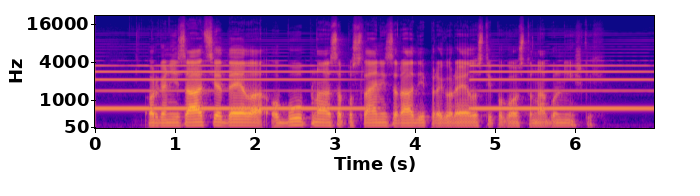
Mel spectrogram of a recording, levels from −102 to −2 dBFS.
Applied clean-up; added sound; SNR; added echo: none; Wind instrument, woodwind instrument; 3 dB; none.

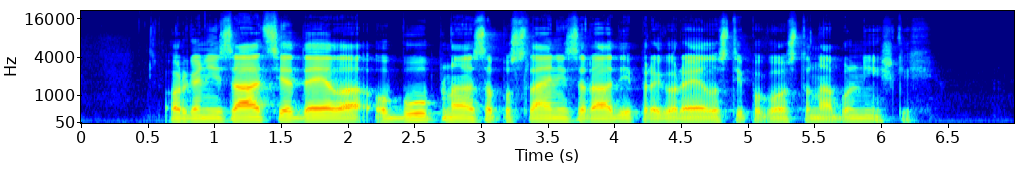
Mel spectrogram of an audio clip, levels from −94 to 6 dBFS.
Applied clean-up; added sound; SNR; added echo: none; none; none; none.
